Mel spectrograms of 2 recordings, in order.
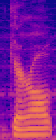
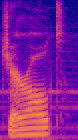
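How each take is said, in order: First: The name begins with a hard G sound. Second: The name begins with a soft J sound. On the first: The speaker calls it right. "the G instead of J" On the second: The speaker calls it wrong. "I was pronouncing it as Geralt in my head"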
